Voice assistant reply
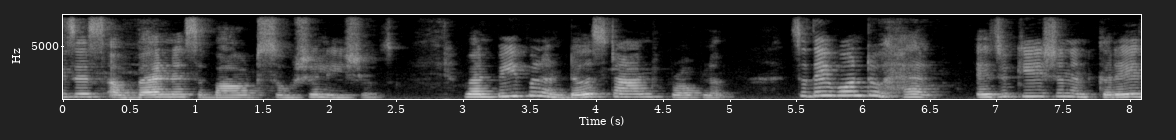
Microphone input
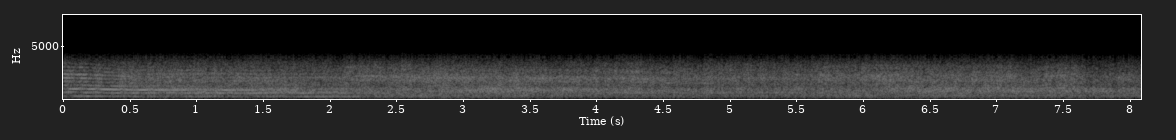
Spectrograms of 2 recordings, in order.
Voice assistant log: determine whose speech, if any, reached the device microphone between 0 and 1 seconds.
neither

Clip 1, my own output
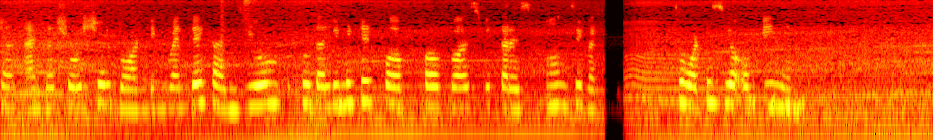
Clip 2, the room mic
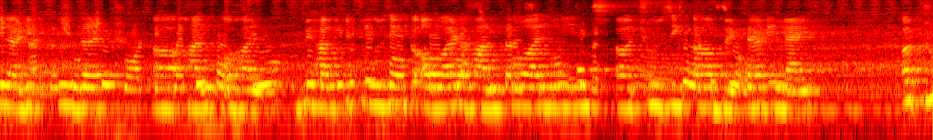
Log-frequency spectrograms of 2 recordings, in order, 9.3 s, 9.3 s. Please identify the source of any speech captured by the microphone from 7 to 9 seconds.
both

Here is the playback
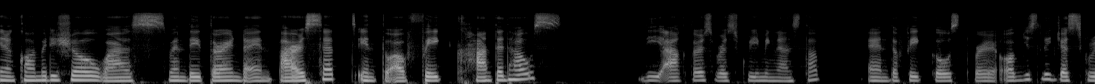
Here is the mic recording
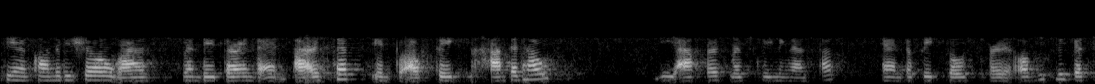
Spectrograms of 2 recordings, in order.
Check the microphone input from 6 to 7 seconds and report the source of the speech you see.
echo only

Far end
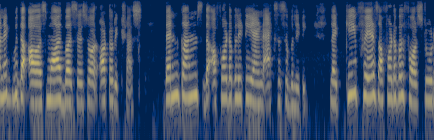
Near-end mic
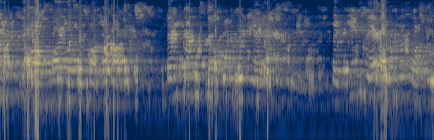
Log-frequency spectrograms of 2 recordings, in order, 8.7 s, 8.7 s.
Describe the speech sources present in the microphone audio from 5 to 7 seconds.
echo only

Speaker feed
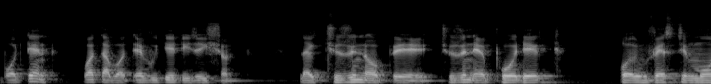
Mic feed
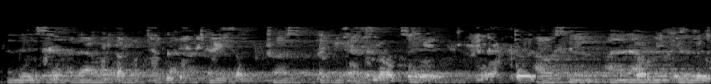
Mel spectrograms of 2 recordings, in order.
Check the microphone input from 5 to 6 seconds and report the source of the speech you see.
both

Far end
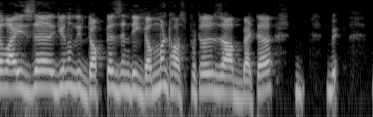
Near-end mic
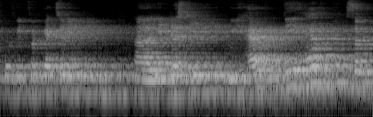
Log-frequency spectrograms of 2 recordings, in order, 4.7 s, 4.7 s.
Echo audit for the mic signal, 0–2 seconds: user only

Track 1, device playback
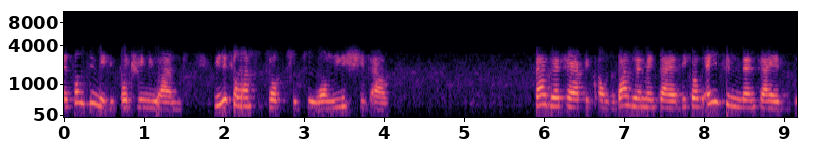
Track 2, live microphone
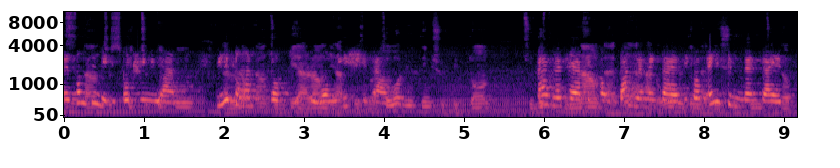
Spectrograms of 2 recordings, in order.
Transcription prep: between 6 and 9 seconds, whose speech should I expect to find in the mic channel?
both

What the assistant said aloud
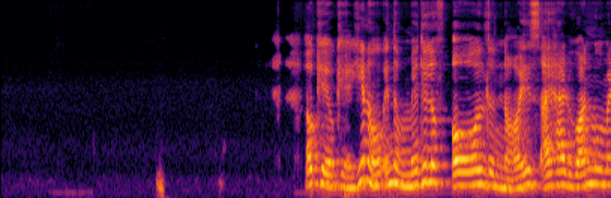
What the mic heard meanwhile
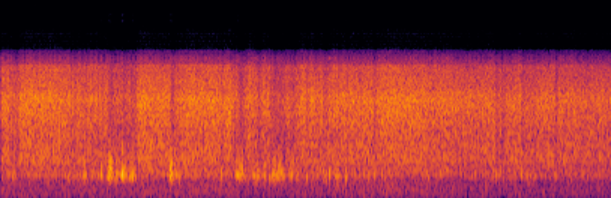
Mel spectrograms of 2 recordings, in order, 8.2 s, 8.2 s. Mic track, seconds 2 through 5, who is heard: neither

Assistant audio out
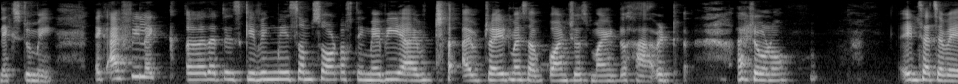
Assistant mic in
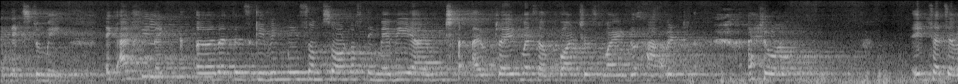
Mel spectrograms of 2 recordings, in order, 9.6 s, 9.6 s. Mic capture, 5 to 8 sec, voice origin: echo only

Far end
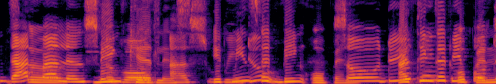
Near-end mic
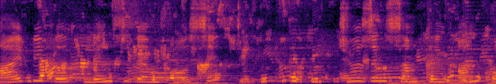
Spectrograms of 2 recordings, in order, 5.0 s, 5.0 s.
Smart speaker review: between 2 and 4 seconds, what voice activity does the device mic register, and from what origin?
both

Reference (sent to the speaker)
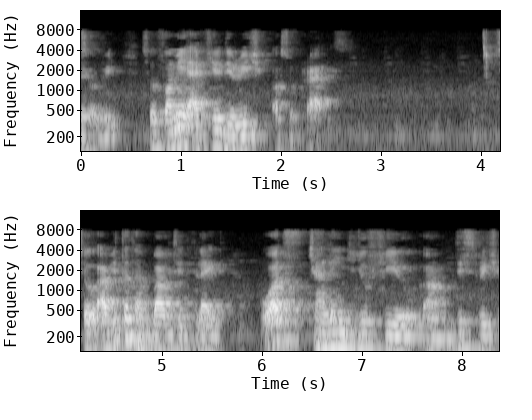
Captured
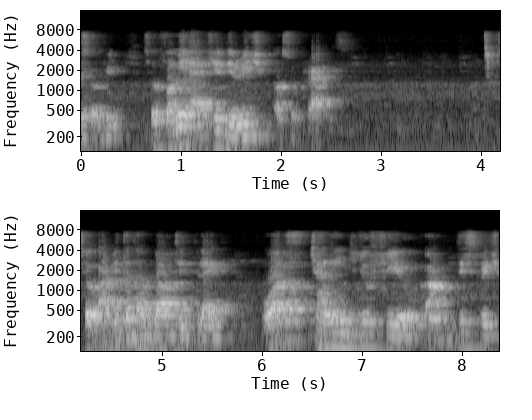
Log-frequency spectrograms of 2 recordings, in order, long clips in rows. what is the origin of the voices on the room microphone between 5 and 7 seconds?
echo only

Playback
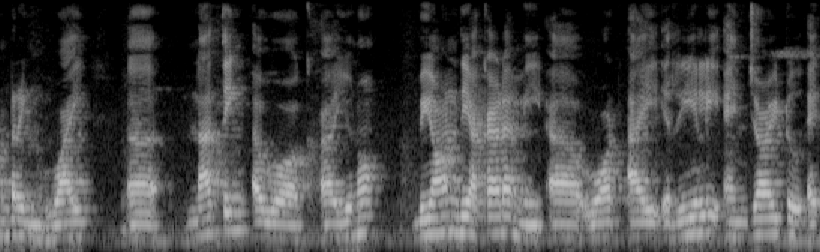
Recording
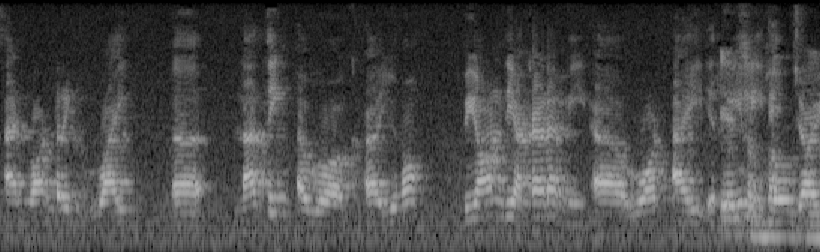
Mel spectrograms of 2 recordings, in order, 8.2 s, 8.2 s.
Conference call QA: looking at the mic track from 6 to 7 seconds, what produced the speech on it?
echo only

